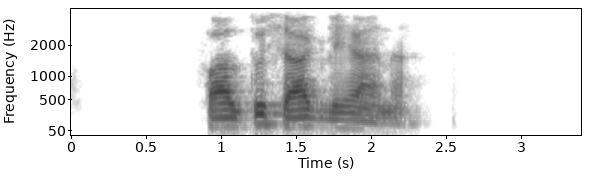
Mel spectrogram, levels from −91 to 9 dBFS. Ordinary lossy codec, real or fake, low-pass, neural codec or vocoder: Opus, 64 kbps; real; 3.6 kHz; none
